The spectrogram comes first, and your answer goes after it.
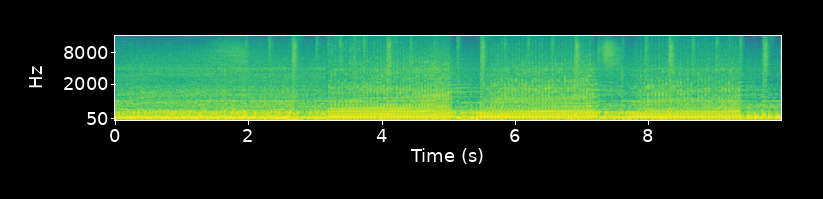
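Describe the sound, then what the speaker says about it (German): Harley-Davidson Heritage Softail Classic ridden on an open road, a loud continuous engine drone with gear changes and slight revving, heavy wind rumble close to the rider, no voices. "Hier kann man richtig geil Moped fahren."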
